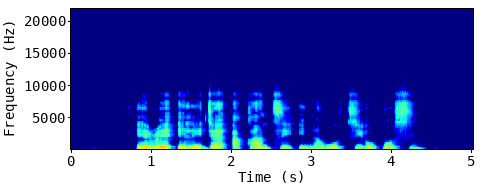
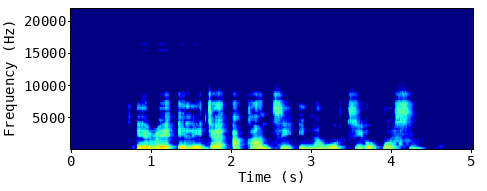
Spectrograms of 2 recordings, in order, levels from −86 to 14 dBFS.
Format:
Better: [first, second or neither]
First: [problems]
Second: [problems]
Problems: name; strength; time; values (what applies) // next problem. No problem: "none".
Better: second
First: noise reduction (neural mask model Resemble Enhance denoiser)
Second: none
